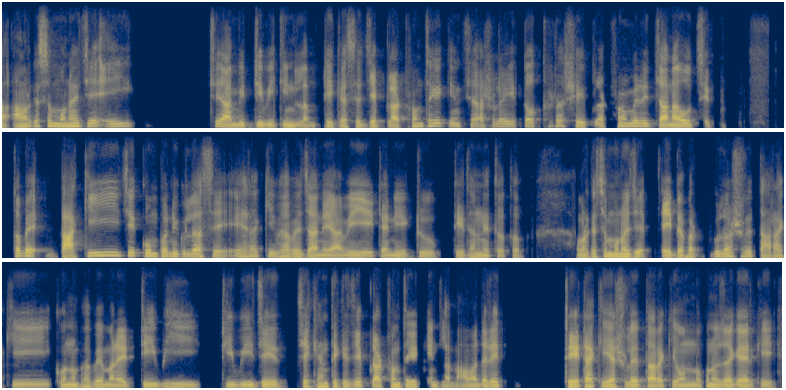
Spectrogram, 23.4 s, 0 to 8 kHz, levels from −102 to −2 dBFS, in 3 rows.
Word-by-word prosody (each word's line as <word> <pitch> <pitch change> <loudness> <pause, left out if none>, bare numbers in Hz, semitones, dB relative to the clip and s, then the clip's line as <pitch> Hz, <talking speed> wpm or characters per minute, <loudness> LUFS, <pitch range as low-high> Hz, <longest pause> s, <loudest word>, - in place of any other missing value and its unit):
আমার 140 +3 +2
কাছে 155 +2 -2
মনে 145 +1 +2
হয় 160 -1 +2
যে, 160 - +1 0.2
এই 150 +2 -2 0.9
যে, 150 - -4
আমি 120 +1 +1
টিভি 130 0 +1
কিনলাম, 110 -2 -1
ঠিক 130 -2 -2
আছে; 110 - -7
যে, 115 - +3
প্ল্যাটফর্ম 115 +7 0
থেকে 175 0 0
কিনছি, 155 -2 -7
আসলে 145 +4 -7
এই 150 - -5
তথ্যটা 150 +3 -4
সেই 135 - -1
প্ল্যাটফর্মেরই 155 +2 -1
জানা 110 +1 +6
উচিত। - - -9 0.8
তবে 160 +1 +4 0.3
বাকি 100 - +5 0.3
যে, 180 - +2
কোম্পানিগুলো 150 -2 +1
আছে, 125 -2 -4 0.2
এরা 145 +2 -1
কিভাবে 130 -4 0
জানে 105 -1 +3
আমি 110 +3 0 0.2
এটা 100 0 -3
নিয়ে 120 +2 0
একটু 120 +2 -6 0.3
দ্বিধান্বিত। 100 -2 -3 0.6
আমার 110 +1 0
কাছে 130 +2 -1
মনে 125 +1 +5
হয় 130 - +2
যে, - - +3 0.2
এই 105 - +6
ব্যাপারগুলো 130 +4 -1
আসলে 145 +1 -3
তারা 105 0 0
কি 140 - -4 0.4
কোনভাবে 115 0 0
মানে 105 0 +4 0.2
টিভি, 105 +1 -1 0.5
টিভি 115 -1 -1
যে, 125 - +5 0.3
যেখান 115 0 +1
থেকে 115 0 0
যে, 105 - +4
প্ল্যাটফর্ম 120 -2 +3
থেকে 110 -2 +3
কিনলাম, - - -4
আমাদের 100 +1 +1
এই - - -1 0.7
ডেটা 110 -1 +8
কি 130 - -1
আসলে, 125 +1 +1
তারা 105 -1 +6
কি - - -7
অন্য 105 0 -1
কোন 115 - +2
জায়গায় 110 +1 +5
আরকি 115 +2 -4
120 Hz, 175 wpm, -26 LUFS, 110-145 Hz, 0.9 s, ডেটা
